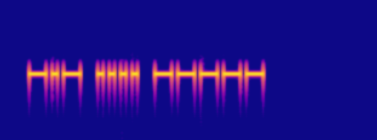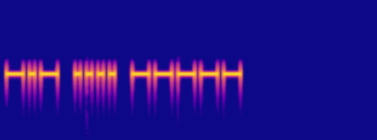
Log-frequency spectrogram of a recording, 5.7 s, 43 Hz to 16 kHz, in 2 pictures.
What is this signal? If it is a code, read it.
Morse code, heard as a keyed tone, about 28 wpm, 700 Hz. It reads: KH0 KH0
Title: USA Call Sign Prefixes - Repeated 2x - 28wpm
